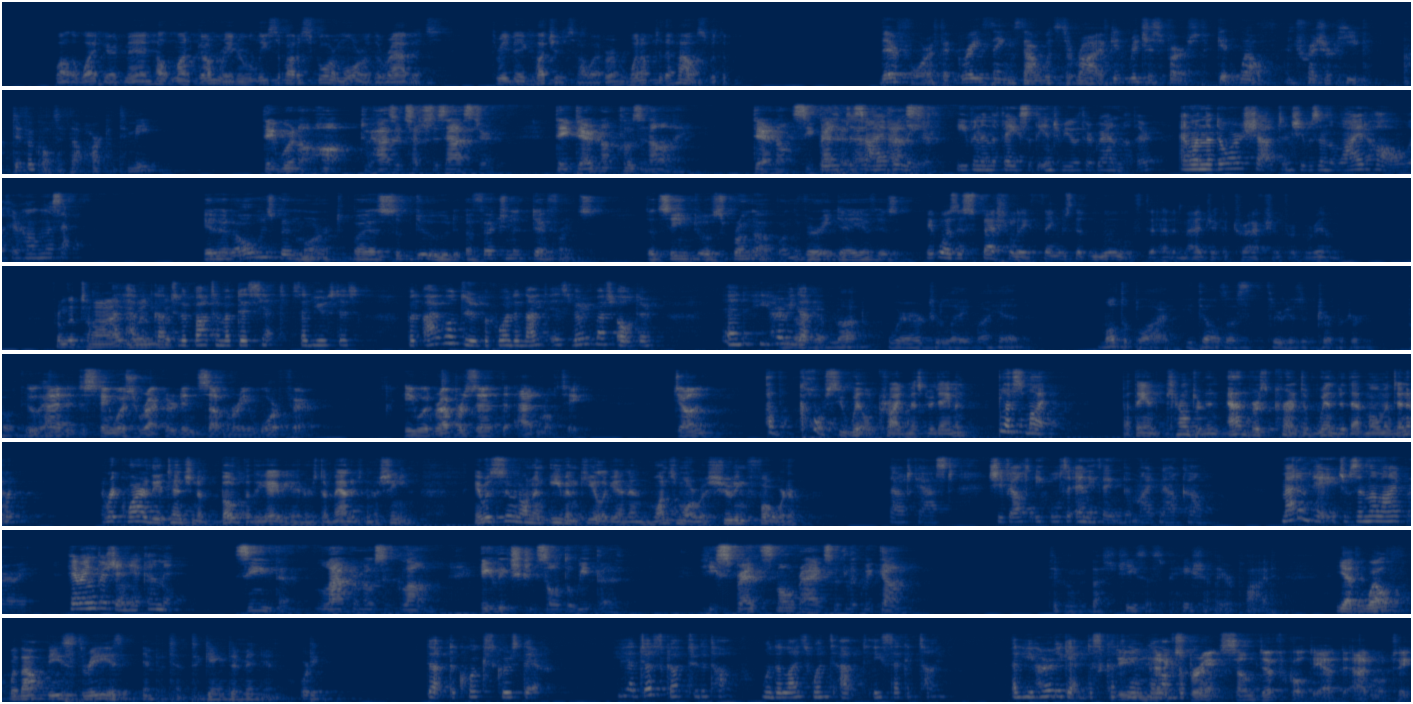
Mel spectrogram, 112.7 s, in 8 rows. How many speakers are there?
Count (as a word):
ten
